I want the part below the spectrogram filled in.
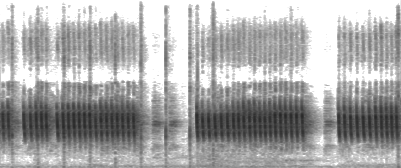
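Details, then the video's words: Actively singing ciblek sawah (bar-winged prinia) gives fast, tight, long 'ngebren' trills: sustained high buzzy rattles, split by two short silences and a couple of sharp clicks. "Masteran burung Ciblek Sawah/klik Ngebren Panjang Speed rapat"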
